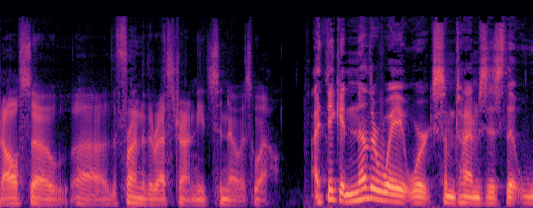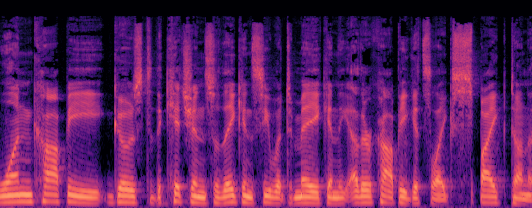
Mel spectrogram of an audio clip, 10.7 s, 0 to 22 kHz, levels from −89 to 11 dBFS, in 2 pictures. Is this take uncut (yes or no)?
yes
